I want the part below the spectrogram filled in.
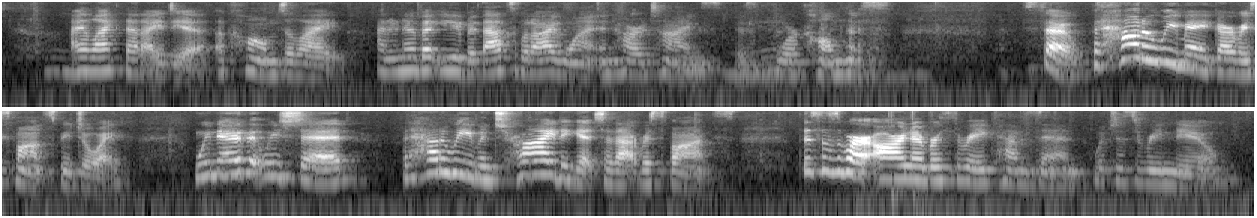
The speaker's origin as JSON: {"language": "English", "region": "Kansas", "country": "United States", "tie": "born or raised there", "moved": "as an adult", "lives_now": "Oklahoma, United States", "said": "DJ and I were both born and raised in Kansas, uh, but we moved here in Oklahoma, to Oklahoma in April of last year"}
